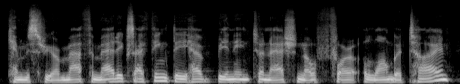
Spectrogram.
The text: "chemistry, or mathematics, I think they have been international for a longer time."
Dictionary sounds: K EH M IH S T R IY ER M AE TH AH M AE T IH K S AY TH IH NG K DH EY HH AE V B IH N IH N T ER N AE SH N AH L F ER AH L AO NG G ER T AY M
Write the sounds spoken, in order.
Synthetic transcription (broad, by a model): K EH M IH S T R IY ER M AE TH AH M AE T IH K S AY TH IH NG K DH EY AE V B IH N IH N T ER N AE SH N L F ER AH L AO NG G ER T AY M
